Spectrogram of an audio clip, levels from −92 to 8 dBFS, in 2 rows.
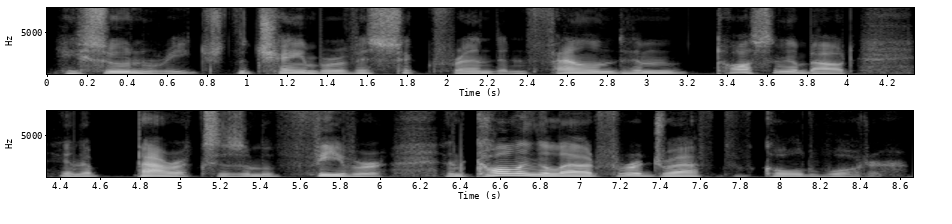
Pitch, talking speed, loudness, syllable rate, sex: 140 Hz, 195 wpm, -22 LUFS, 5.1 syllables/s, male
